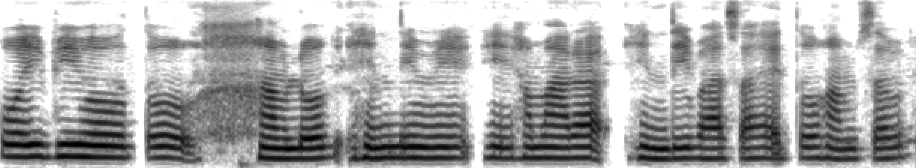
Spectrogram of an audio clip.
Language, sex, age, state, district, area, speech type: Hindi, female, 30-45, Uttar Pradesh, Jaunpur, rural, spontaneous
